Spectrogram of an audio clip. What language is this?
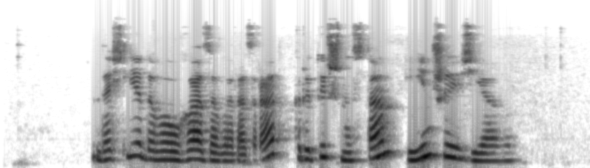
Belarusian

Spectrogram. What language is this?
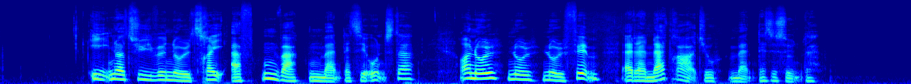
Danish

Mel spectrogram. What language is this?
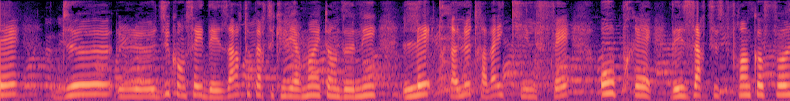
French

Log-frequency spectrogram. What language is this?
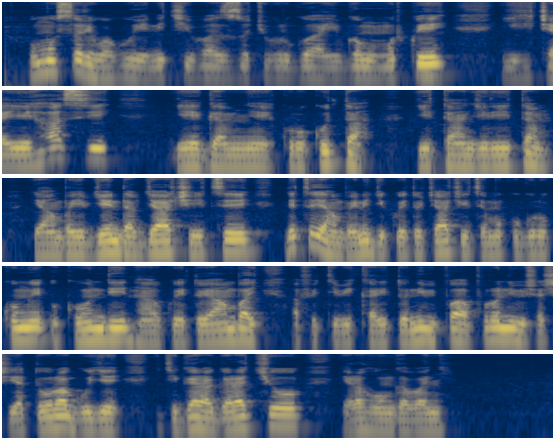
Kinyarwanda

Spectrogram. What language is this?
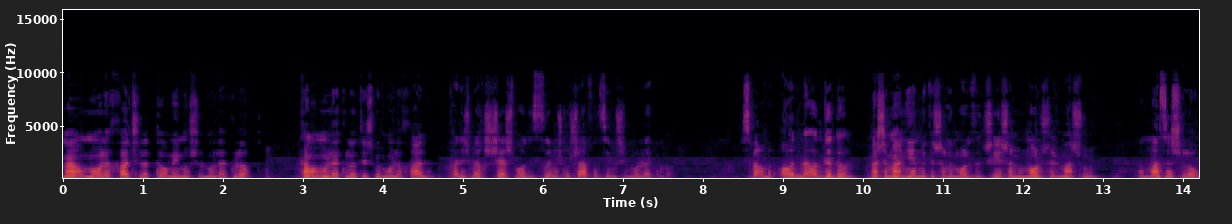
Hebrew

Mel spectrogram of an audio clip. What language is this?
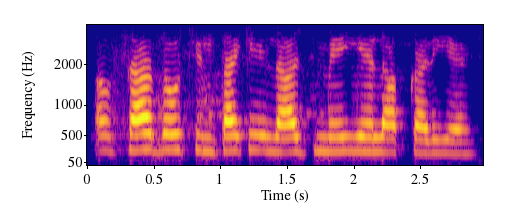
Hindi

